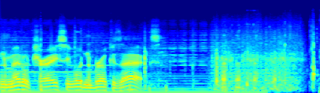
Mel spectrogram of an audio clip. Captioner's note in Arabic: كلاهما يضحك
